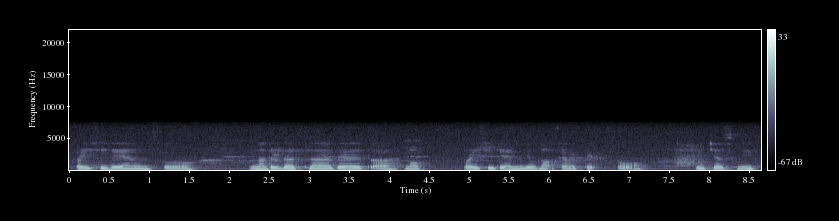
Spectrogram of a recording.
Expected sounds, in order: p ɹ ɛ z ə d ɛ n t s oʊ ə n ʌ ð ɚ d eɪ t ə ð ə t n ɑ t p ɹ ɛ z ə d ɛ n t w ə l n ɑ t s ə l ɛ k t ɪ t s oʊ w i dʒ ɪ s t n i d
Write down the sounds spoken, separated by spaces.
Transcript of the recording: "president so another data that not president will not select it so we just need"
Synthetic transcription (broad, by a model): p ɹ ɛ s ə d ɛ n s oʊ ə n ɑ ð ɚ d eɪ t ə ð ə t n ɑ t p ɹ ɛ s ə d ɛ n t w ə l n ɑ t s ə l ɛ k t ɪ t s oʊ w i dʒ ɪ s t n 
